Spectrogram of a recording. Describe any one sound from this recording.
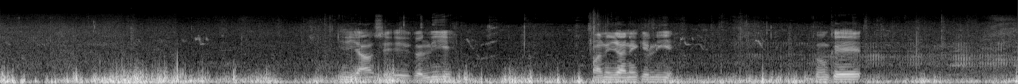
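Footsteps crunch on dry leaves and dirt.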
